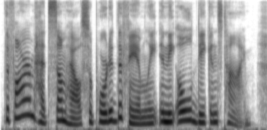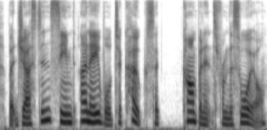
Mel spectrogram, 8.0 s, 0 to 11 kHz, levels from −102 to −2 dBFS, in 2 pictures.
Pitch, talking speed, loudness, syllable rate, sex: 205 Hz, 170 wpm, -18 LUFS, 5.2 syllables/s, female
